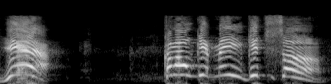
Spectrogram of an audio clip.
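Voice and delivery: little brother gloating after his brother beat the bullies; triumphant whoop. Retold or imitated. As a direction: crow it like a kid who just won. Boy gloating after the fight.

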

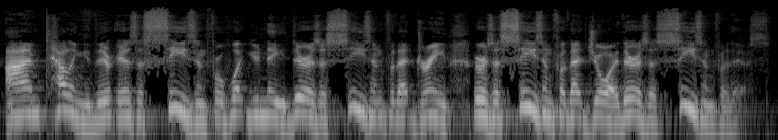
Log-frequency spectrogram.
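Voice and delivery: steady, hushed promise, each phrase set down patiently; God speaking. Acted. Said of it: "God says".

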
